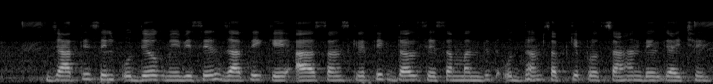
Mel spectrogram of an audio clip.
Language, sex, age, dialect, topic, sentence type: Magahi, female, 56-60, Western, banking, statement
